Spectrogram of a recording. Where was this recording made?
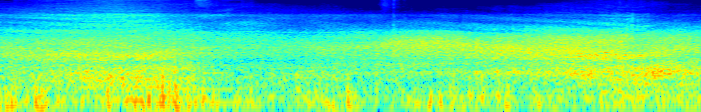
on a street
